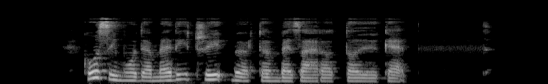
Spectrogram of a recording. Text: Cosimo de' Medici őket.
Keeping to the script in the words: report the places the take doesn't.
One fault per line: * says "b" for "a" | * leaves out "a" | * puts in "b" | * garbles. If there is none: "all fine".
* puts in "börtönbe záratta"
